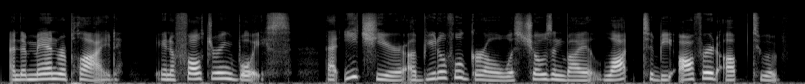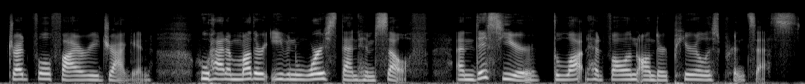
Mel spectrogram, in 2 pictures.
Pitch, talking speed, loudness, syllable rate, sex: 225 Hz, 170 wpm, -18 LUFS, 4.8 syllables/s, female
